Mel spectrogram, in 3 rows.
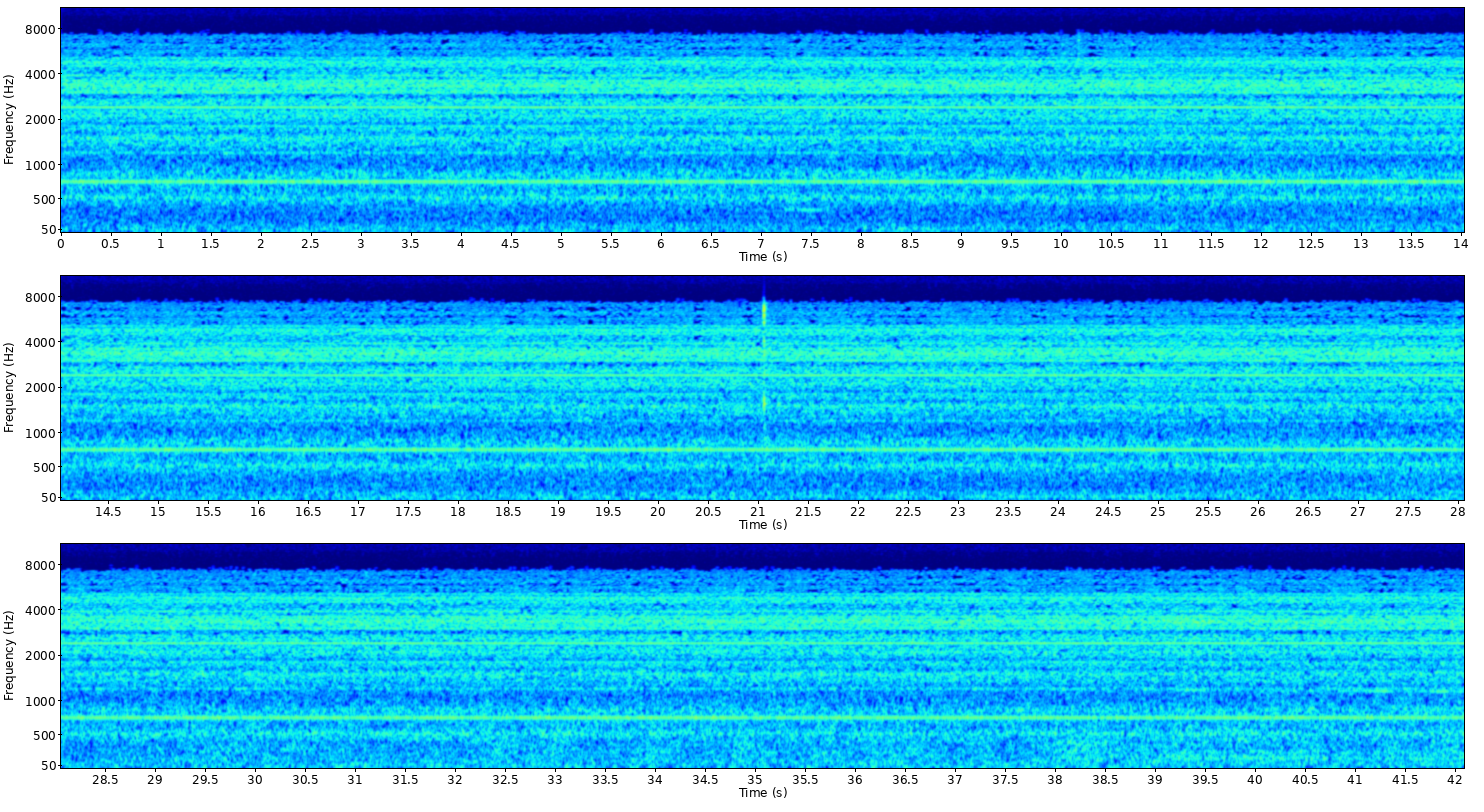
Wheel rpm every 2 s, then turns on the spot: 0, 0, 0, 0, 0, 0, 0, 0, 0, 0, 0, 0, 0, 0, 0, 0, 0, 0, 0, 0, 0.
none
